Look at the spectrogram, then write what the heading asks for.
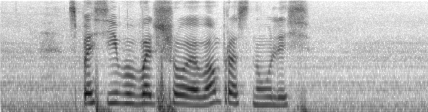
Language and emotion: Russian, positive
